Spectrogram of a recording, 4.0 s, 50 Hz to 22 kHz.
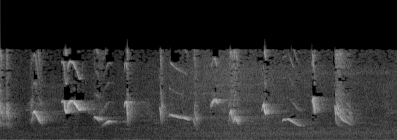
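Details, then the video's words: Serin singing in filao trees at Saint-Philippe on Réunion: a steady stream of bright, high twittering notes and short down-slurred whistles, several each second, over faint low hum. "serin pays 974 st philippe"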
